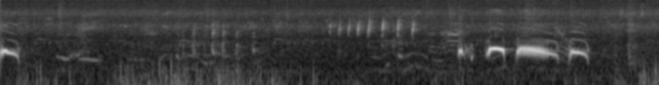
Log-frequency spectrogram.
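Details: Spotted dove: after quiet scattered chirps and background noise, a loud mellow phrase of a short note and three rounded coos, the middle one drawn out, near the end.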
